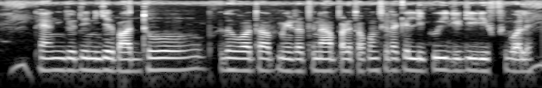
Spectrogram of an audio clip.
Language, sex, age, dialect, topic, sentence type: Bengali, male, 18-24, Standard Colloquial, banking, statement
